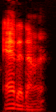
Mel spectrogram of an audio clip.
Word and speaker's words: Adidon: Phonetically speaking, it's Adidon. – Yeah. – Adidon.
